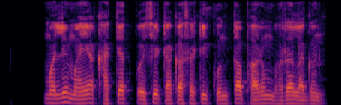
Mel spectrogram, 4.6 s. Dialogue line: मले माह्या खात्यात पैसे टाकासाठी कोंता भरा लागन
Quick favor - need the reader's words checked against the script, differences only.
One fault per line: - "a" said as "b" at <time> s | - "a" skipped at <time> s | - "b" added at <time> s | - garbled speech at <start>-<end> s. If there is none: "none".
- "फारम" added at 3.3 s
